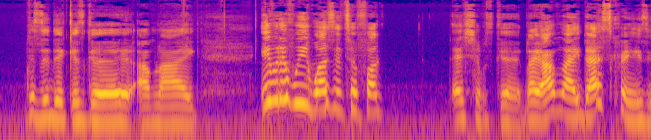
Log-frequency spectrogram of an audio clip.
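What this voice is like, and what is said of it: Giddy, excited voice. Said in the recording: “I'm real giddy. Like, you probably can still hear it in my voice right now ... I'm giddy as fuck”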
